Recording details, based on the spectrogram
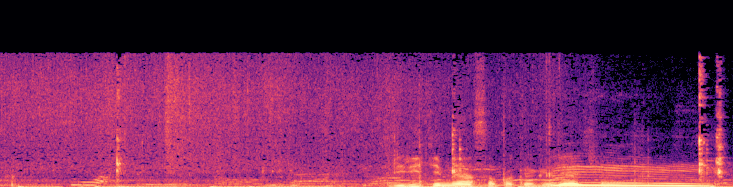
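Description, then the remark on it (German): Meat turning dark and added mushrooms sizzle on a grill with a steady crackle and hiss, while voices chatter over it, growing louder toward the end. “Das Fleisch färbt sich dunkel. … legt Pilze dazu.”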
